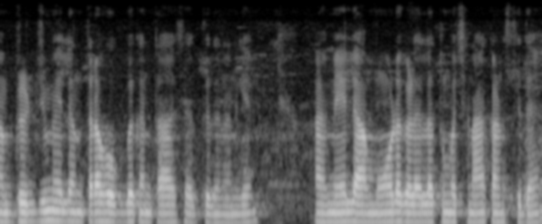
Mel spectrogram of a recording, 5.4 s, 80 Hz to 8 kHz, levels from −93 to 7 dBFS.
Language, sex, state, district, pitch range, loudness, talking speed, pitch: Kannada, male, Karnataka, Shimoga, 115-120 Hz, -19 LUFS, 175 wpm, 115 Hz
